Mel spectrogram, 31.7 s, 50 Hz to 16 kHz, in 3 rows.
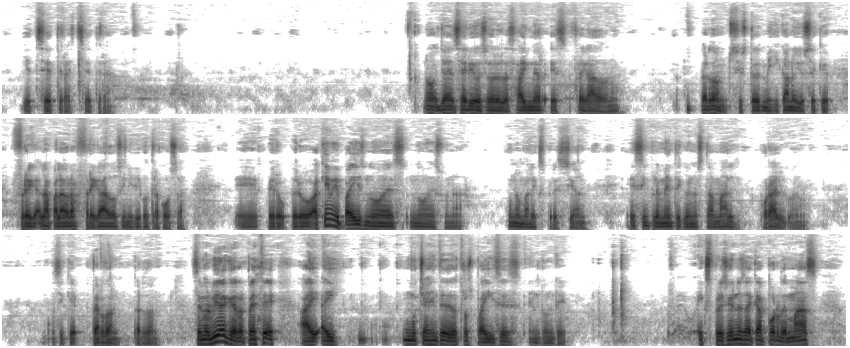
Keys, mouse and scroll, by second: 1.3-2.5 ctrl+drag, 2.6-5.0 ctrl+drag, 5.5 middle click, 5.6 click, 6.2-8.9 drag, 9.3-11.8 drag, 12.3-28.3 drag, 29.2 shift+middle click, 30.5-31.7 drag.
